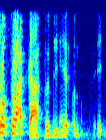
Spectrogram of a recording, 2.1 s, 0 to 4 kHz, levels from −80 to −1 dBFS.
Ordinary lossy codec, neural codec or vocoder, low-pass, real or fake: none; none; 3.6 kHz; real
